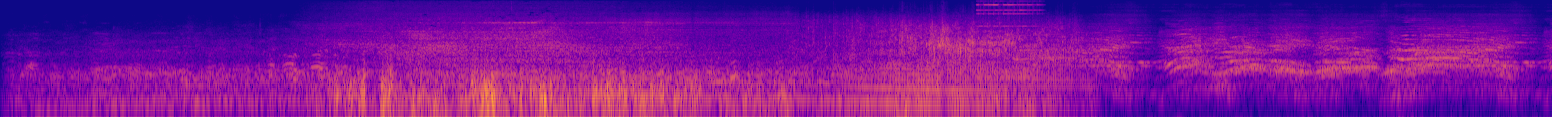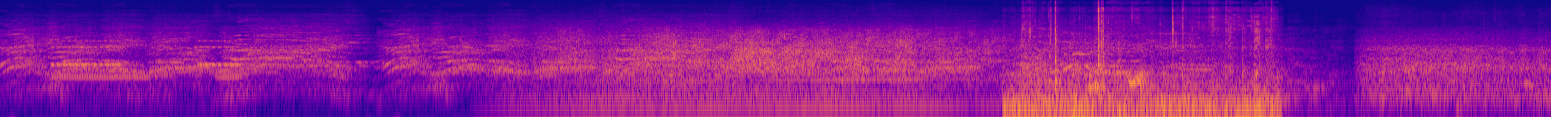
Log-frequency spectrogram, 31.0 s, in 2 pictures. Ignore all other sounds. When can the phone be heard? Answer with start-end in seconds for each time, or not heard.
9.8-10.4, 16.0-18.0.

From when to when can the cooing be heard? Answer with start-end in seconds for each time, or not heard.
25.5-28.4.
